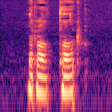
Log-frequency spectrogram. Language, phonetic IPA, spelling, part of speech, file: Polish, [ˈrɔtɔr], rotor, noun, LL-Q809 (pol)-rotor.wav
